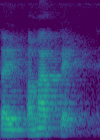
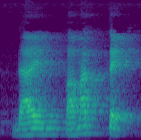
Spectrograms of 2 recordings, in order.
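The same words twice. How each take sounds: First: The final e is not stressed, the t short. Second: The final e is stressed, the t doubled. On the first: The speaker calls it wrong. "Jangan jadi jangan di, disebut" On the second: The speaker calls it right. "double T, tekan E di belakang"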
